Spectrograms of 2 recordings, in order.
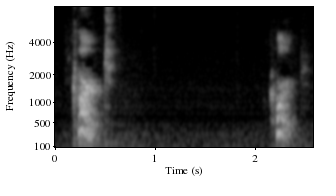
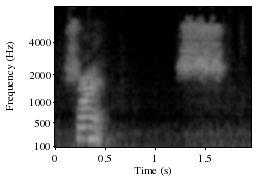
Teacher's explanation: where Anglo-Norman has a k sound, Parisian French has a sh sound.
